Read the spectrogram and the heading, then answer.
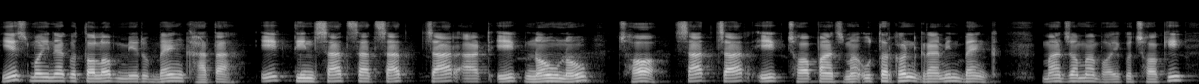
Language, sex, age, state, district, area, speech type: Nepali, male, 30-45, West Bengal, Kalimpong, rural, read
